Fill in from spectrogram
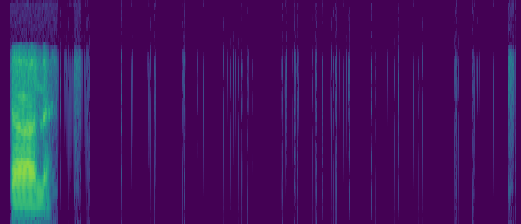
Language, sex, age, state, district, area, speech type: Dogri, male, 18-30, Jammu and Kashmir, Samba, rural, conversation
